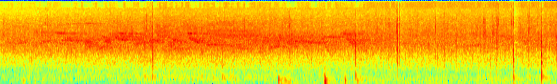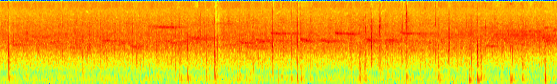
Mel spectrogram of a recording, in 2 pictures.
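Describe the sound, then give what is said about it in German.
Water drops falling in a steady, irregular patter of many small ticks and plinks, with a few louder, deeper drips standing out and faint bird calls in the background. “Und natürlich Wassertropfen.”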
